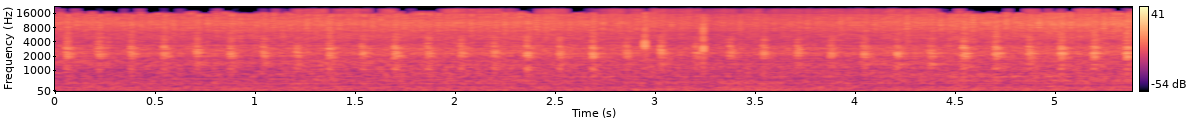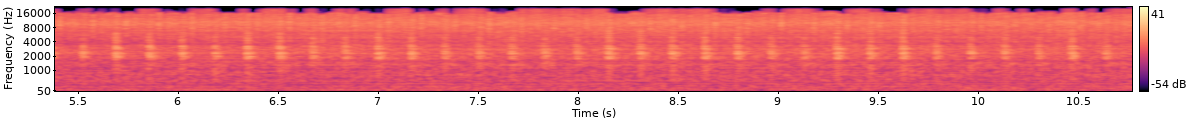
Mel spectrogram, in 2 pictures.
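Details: 2007 Scion tC idling with a steady, sharp knock about three times a second after a JDM replacement engine was installed.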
